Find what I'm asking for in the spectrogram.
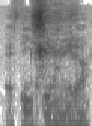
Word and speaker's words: esthesiometer: Ethesiometer.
